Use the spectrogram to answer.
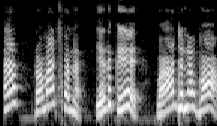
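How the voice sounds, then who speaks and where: A woman's voice: high-pitched, expressive, normal speed, no room sound, lo-fi sound. A woman voicing a lecturing bossy village husband. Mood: teasing. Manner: lecturing, scolding.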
